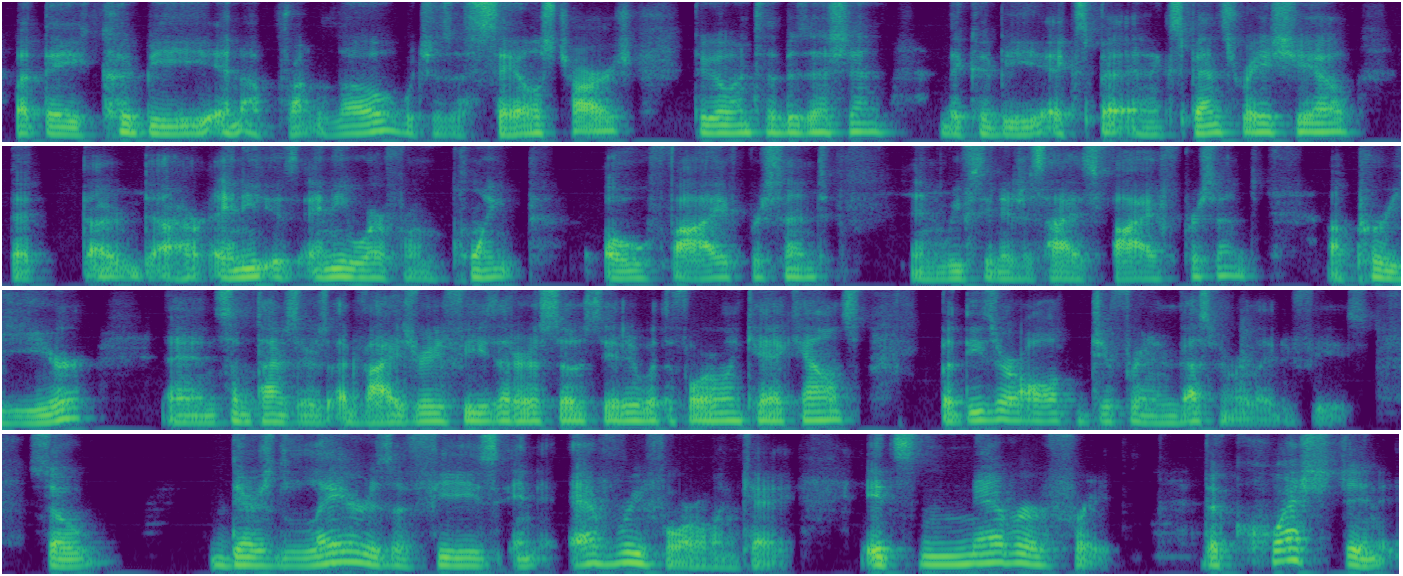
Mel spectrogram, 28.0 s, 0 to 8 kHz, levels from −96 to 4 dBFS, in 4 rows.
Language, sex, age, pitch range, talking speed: English, male, 30-49, 110-135 Hz, 165 wpm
